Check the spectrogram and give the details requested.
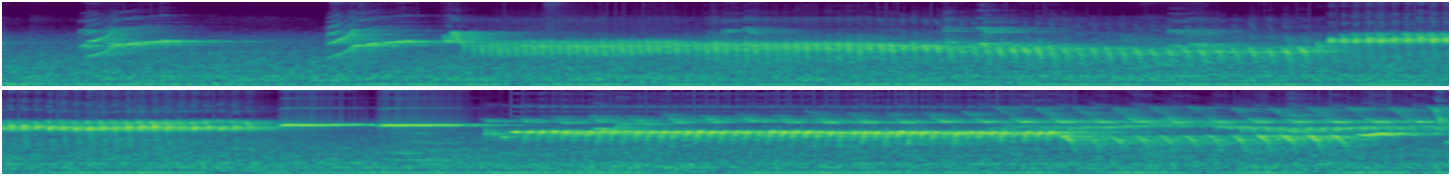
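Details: Song of a Belgian canary, played to excite males and condition hens: quick upward notes, then buzzy rolls. Brief pure whistles break in near the middle before another sustained trill follows.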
